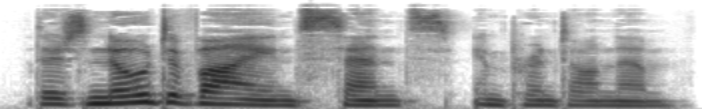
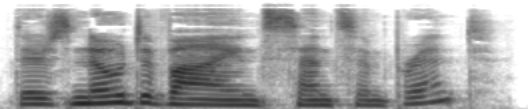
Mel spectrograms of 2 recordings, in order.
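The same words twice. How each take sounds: First: Said in the usual way. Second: Rising question on imprint; questioning echo. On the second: A narrator's reading. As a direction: echo it back, lifting imprint at the end. Echoes the answer as a question.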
